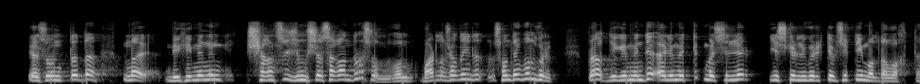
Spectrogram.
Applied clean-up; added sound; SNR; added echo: neural mask model DeepFilterNet 3.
